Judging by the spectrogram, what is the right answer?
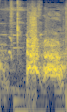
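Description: Dogs bark loudly close by, two quick sharp barks after a brief low yip.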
